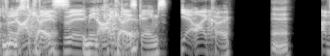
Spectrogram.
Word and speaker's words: Ico: It's better than Eco. I do not know what that game is. That was the first of these. You mean Ico?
